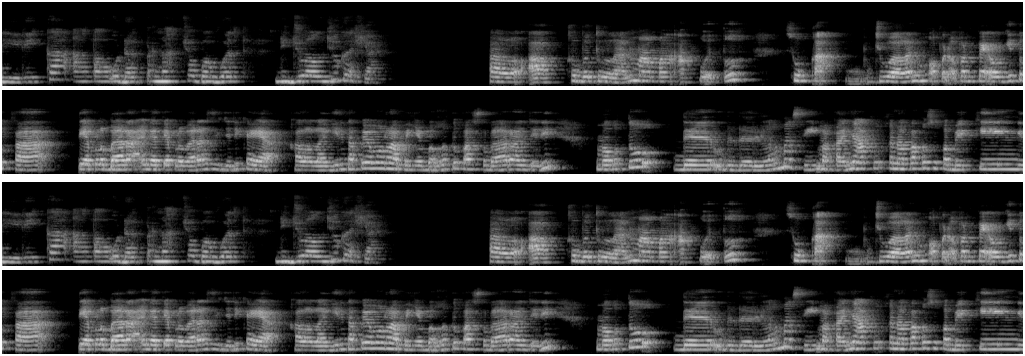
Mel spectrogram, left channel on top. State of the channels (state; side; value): identical; both; correlation 1.00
